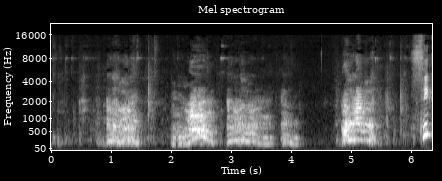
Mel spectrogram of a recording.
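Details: Abbey, a female wheaten Scottish terrier, reacting to a fake Scottie dog as if it were real: a series of rough, grumbling growl bursts about a second long each, with short pauses, and a person's voice toward the end.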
